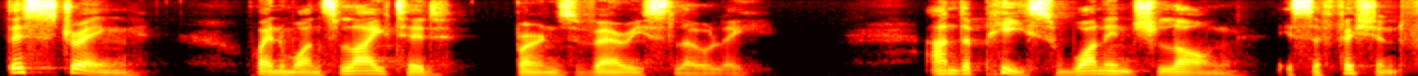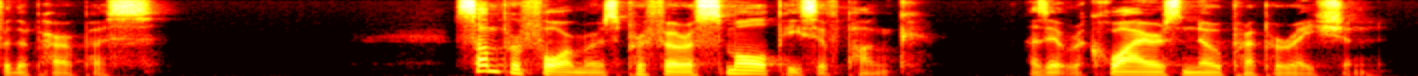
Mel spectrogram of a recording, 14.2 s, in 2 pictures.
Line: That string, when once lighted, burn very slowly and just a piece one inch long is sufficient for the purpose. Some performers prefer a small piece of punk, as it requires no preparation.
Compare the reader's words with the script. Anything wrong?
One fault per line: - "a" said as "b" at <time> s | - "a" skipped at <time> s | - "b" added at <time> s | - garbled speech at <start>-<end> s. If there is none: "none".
- "That" said as "This" at 0.0 s
- "burn" said as "burns" at 2.6 s
- "just" skipped at 4.8 s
